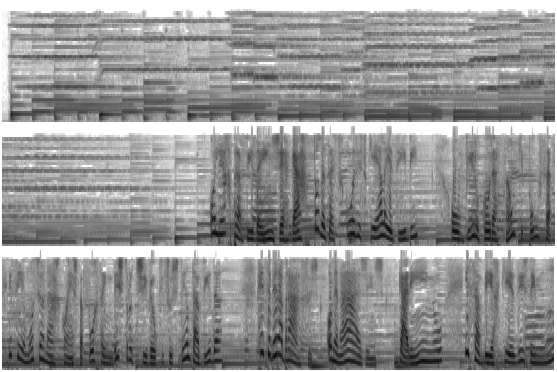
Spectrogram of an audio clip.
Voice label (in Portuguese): ANIV. DE UM FAMILIAR F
